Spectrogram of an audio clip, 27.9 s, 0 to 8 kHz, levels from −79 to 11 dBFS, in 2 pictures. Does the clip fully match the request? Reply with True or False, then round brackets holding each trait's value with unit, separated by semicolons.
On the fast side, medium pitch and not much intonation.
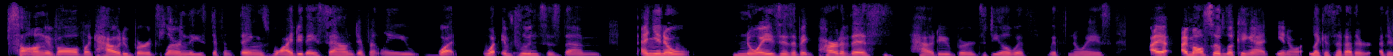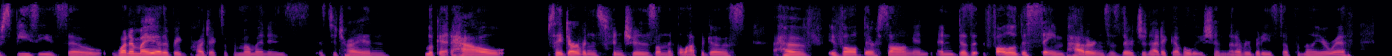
True (210 wpm; 165 Hz; 1.9 semitones)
